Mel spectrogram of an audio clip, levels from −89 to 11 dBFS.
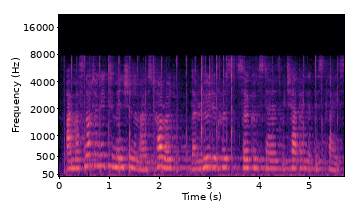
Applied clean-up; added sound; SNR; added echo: none; Computer keyboard; 16 dB; reverberation time 1.4 s.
